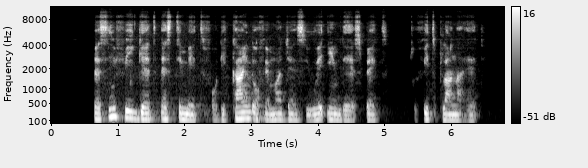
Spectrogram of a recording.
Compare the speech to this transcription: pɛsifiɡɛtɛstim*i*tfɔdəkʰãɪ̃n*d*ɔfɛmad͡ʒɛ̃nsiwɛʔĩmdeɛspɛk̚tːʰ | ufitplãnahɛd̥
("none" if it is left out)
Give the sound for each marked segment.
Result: e, d

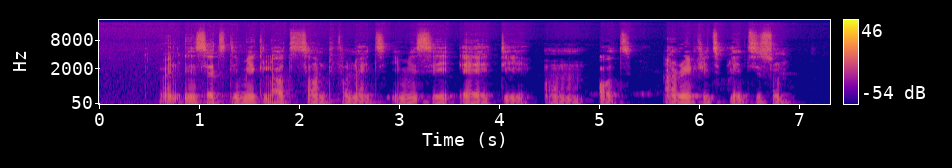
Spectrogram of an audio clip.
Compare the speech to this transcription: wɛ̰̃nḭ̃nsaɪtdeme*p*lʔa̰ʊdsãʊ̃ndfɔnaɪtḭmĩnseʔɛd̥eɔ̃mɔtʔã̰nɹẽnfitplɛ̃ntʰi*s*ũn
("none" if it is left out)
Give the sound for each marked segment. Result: k, s

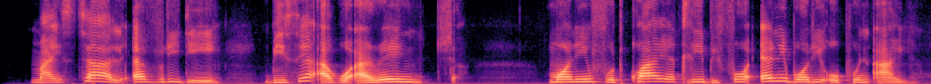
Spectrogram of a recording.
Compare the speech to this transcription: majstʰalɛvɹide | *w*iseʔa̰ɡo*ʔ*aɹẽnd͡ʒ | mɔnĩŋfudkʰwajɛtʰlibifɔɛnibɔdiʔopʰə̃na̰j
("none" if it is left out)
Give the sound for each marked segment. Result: b, ʔ

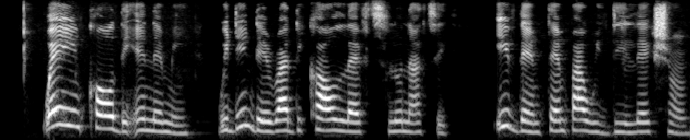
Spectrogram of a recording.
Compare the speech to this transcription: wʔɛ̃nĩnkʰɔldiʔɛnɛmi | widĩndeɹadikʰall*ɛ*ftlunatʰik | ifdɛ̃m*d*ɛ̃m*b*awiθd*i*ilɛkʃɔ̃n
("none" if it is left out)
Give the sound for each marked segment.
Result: ɛ, t, p, i

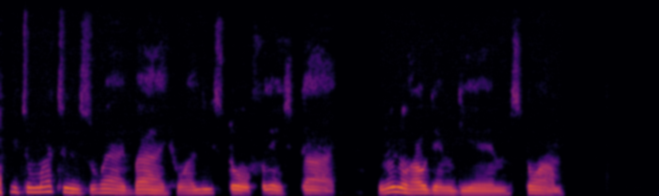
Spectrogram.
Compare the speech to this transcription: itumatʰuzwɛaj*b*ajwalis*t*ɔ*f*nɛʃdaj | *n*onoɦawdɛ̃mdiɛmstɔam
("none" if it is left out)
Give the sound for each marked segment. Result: b, t, f, n

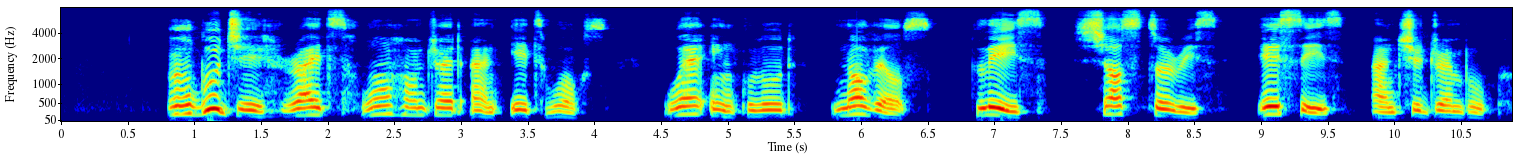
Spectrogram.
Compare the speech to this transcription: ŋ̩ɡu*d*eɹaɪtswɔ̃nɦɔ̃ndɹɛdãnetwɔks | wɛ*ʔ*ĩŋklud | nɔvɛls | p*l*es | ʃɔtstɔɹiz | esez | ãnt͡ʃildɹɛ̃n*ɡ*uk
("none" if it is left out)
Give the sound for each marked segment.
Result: d͡ʒ, ʔ, l, b

